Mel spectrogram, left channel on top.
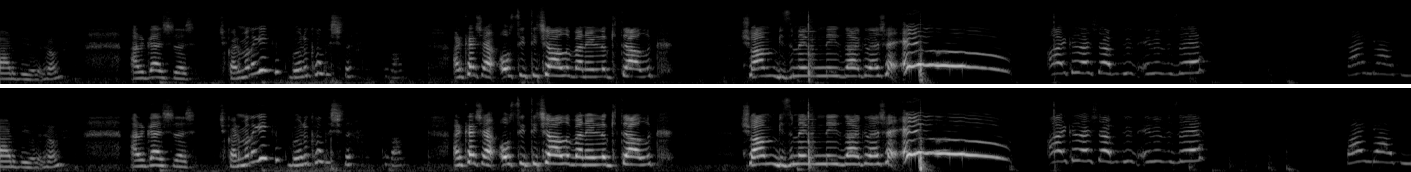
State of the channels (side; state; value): left; quieter; 4.1 dB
